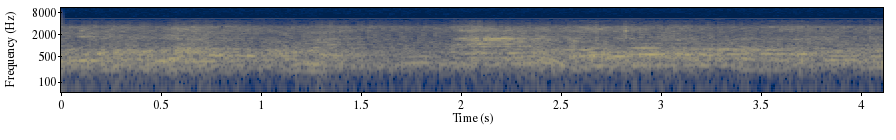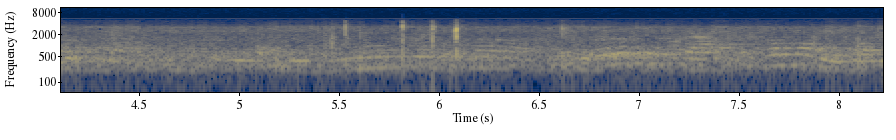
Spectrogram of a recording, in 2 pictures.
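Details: A swimming beluga whale at Kamogawa Sea World aquarium gives a busy stream of squeaky whistles, chirps and warbling tones.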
